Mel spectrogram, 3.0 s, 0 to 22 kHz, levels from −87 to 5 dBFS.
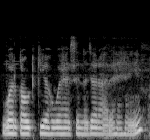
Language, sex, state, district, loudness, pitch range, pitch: Hindi, female, Chhattisgarh, Raipur, -18 LUFS, 175-190 Hz, 180 Hz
